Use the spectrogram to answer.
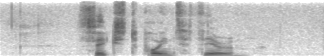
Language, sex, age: English, male, 19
